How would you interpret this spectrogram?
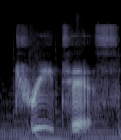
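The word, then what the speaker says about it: treatise: The word is stated, tree-tis, with the accentuation on the tree.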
